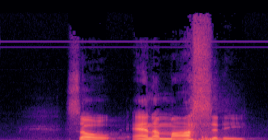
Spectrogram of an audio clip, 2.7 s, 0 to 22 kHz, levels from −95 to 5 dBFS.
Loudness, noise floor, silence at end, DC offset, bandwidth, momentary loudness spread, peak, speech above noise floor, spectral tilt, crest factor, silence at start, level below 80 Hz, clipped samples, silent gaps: -22 LUFS; -57 dBFS; 0.25 s; under 0.1%; over 20 kHz; 10 LU; -2 dBFS; 34 dB; -4.5 dB/octave; 22 dB; 0.7 s; -58 dBFS; under 0.1%; none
